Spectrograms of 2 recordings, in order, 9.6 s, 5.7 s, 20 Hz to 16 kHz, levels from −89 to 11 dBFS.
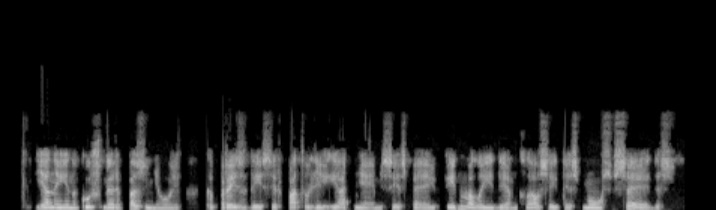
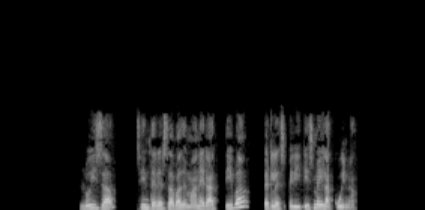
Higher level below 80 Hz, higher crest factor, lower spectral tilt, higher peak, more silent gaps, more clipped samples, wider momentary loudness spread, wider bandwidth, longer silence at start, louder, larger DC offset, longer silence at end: about the same, -58 dBFS vs -60 dBFS; about the same, 16 dB vs 16 dB; about the same, -5.5 dB/octave vs -5.5 dB/octave; about the same, 0 dBFS vs -2 dBFS; second, 2.43-2.47 s, 2.65-2.73 s, 5.87-5.91 s vs 1.55-1.81 s, 2.91-2.99 s, 3.33-3.51 s; neither; about the same, 7 LU vs 6 LU; about the same, 7.6 kHz vs 7.8 kHz; second, 0.5 s vs 1.05 s; about the same, -16 LUFS vs -18 LUFS; neither; second, 0.55 s vs 0.95 s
